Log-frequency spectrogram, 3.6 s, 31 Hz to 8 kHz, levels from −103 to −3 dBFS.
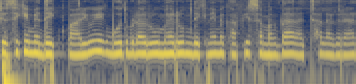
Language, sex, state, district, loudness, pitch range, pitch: Hindi, female, Bihar, Katihar, -20 LUFS, 225-240 Hz, 235 Hz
